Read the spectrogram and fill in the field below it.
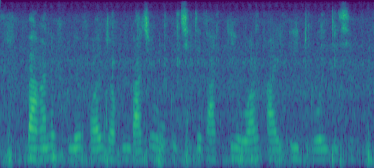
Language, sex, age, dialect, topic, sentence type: Bengali, female, 18-24, Western, agriculture, statement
